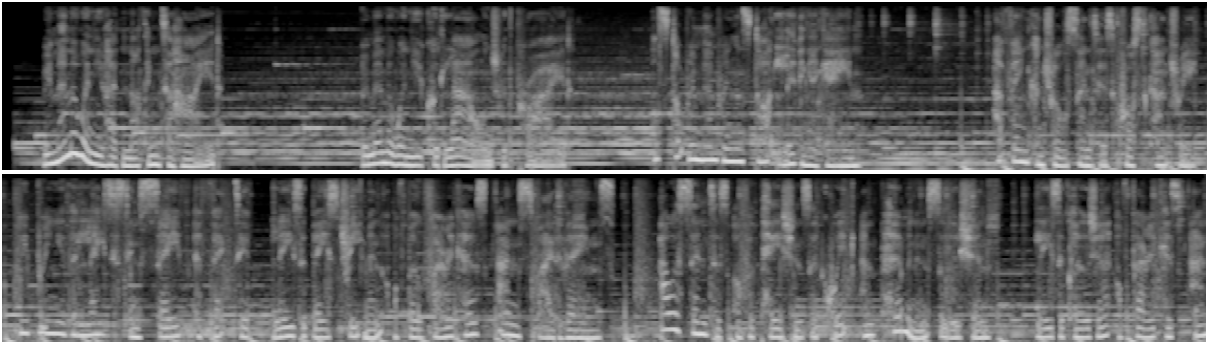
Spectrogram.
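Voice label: British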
